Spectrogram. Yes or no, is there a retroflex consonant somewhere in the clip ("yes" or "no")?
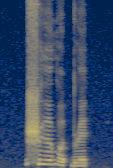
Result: yes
